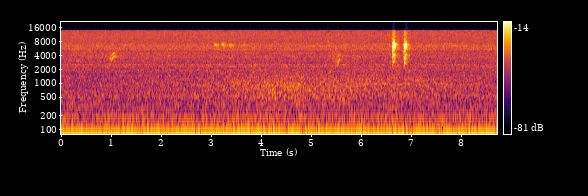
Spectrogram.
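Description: Steady low electrical hum under background hiss, with a few faint, brief high chirps and two sharp clicks in quick succession about a second before the end.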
